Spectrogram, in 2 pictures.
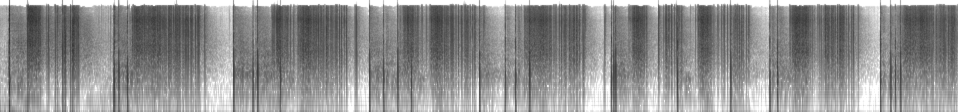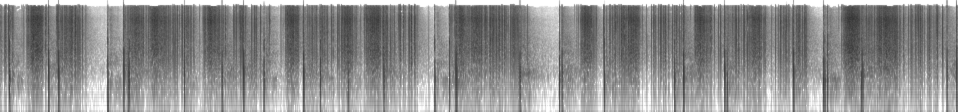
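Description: Consumer fireworks battery firing shot after shot: each shot is a sharp launch and bang followed by a dense crackle of bursting stars, about one cluster every second or two, with short gaps between them. The sequence stops abruptly at the end.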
